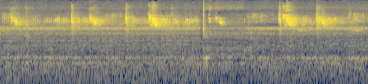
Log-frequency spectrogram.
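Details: Russet sparrow song in roadside trees of Nikko Yumoto onsen town, Japan, alongside common sparrows; bright, high chirping notes spaced about every two seconds, with a constant high-pitched drone underneath.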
